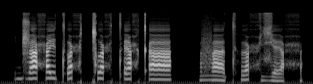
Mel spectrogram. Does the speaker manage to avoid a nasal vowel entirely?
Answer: yes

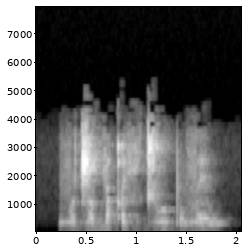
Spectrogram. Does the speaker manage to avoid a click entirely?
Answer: yes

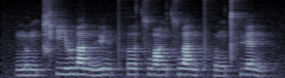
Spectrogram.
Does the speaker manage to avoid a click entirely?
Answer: yes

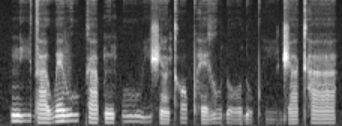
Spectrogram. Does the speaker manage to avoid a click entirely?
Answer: yes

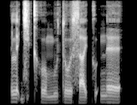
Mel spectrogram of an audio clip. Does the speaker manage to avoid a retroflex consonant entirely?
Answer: yes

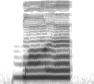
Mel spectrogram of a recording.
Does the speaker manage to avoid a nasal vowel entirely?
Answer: no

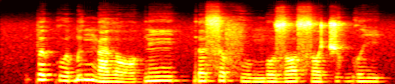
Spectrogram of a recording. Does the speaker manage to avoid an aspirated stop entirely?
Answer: yes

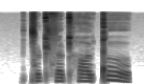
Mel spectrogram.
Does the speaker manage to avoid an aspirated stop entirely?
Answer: no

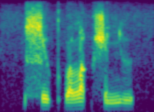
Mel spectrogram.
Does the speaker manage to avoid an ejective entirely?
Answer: no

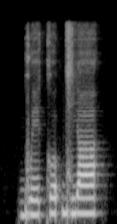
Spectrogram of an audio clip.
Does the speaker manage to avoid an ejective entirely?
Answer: yes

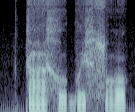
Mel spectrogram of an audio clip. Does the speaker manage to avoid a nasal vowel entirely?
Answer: yes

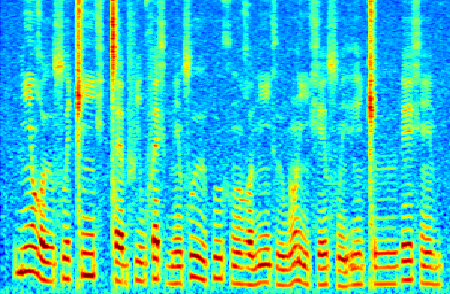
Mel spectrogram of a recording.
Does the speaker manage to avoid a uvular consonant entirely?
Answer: no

